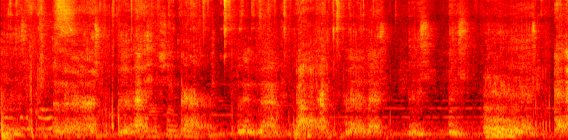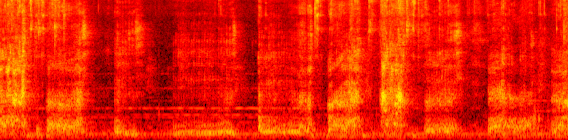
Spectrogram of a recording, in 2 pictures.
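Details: Miniature schnauzer and giant schnauzer fighting, with rough, rumbling growls and snarls coming in rapid irregular bursts throughout, over background music and occasional human voices.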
